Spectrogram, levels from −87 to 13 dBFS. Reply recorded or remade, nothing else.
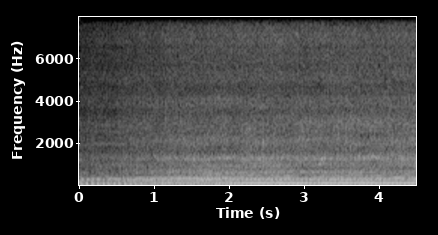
remade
